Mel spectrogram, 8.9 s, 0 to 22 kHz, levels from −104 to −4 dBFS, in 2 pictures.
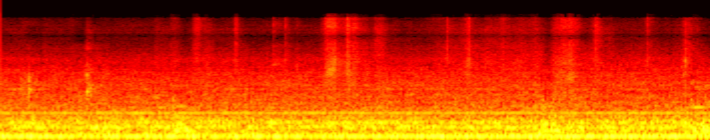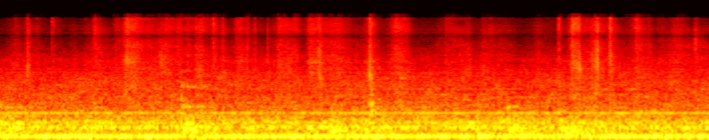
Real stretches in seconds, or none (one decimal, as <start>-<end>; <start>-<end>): none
